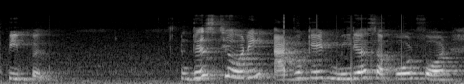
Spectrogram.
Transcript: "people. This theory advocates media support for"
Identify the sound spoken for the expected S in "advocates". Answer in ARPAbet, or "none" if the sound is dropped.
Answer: none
